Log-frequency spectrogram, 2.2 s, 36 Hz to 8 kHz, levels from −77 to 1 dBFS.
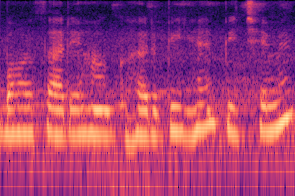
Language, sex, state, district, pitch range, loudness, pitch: Hindi, female, Chhattisgarh, Raipur, 195-215 Hz, -15 LUFS, 200 Hz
